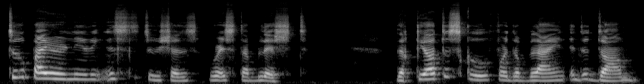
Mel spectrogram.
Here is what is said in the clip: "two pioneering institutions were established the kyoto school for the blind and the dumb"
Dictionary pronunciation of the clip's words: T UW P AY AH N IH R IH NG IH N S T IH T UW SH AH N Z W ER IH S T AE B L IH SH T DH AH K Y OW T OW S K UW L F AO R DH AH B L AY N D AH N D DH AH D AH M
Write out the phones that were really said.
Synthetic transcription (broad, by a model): T UW P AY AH N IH R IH NG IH N S T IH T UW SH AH N S W ER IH S T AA B L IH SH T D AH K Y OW T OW S K UW L F AO R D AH B L AY N D AH N D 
